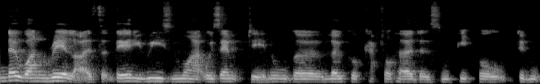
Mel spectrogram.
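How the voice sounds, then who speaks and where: The delivery moves at a fairly quick pace. Its pitch variation is ordinary. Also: woman. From East Africa (Tanganyika). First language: Swahili. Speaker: author and publisher. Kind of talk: casual interview conversation.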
